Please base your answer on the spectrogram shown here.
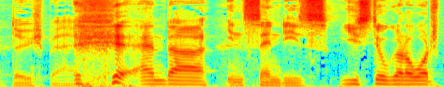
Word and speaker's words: Incendies: and so we still got to see uh incendies I mean I know it's pronounced on sunde but it makes me sound like a wanker when I say that Mak sound like a douchebag and uh incendies you still got to watch poly technique which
